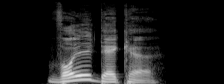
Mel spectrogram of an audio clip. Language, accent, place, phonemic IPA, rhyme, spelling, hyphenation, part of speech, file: German, Germany, Berlin, /ˈvɔlˌdɛkə/, -ɛkə, Wolldecke, Woll‧de‧cke, noun, De-Wolldecke.ogg
- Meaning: woollen blanket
